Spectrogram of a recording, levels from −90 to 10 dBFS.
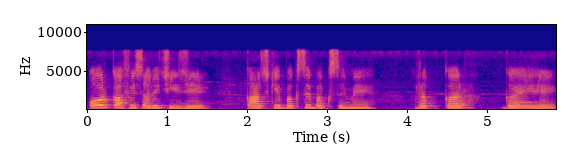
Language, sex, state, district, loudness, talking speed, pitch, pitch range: Hindi, female, Maharashtra, Gondia, -22 LUFS, 135 wpm, 280 Hz, 250-300 Hz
